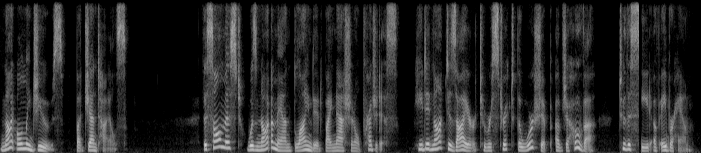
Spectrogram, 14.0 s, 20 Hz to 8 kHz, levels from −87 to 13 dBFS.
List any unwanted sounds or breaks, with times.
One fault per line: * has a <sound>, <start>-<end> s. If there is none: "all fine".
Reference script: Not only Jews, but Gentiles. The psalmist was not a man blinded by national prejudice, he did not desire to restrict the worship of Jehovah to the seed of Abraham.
* has a dropout, 12.8-12.8 s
